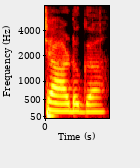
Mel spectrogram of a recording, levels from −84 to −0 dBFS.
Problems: none marked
